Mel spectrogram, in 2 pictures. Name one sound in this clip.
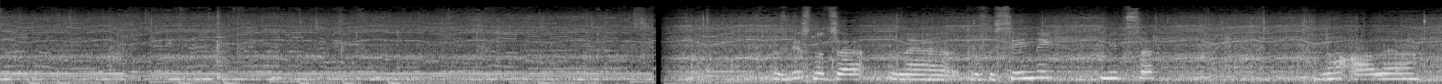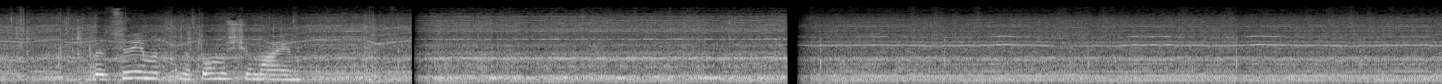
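A stand mixer whirs steadily as its beater churns thick dough.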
